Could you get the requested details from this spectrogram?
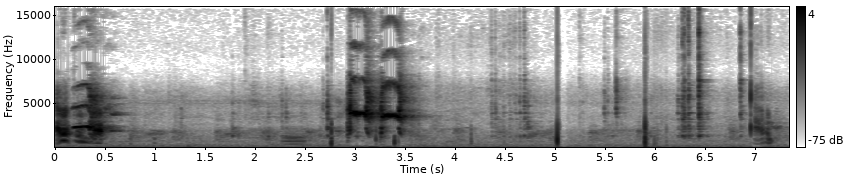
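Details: Pet male Indian ringneck in a cheerful mood. A loud squawk opens, then a pair of sharp, ringing shrieks comes near the middle, with faint clicks and quieter chatter afterwards.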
